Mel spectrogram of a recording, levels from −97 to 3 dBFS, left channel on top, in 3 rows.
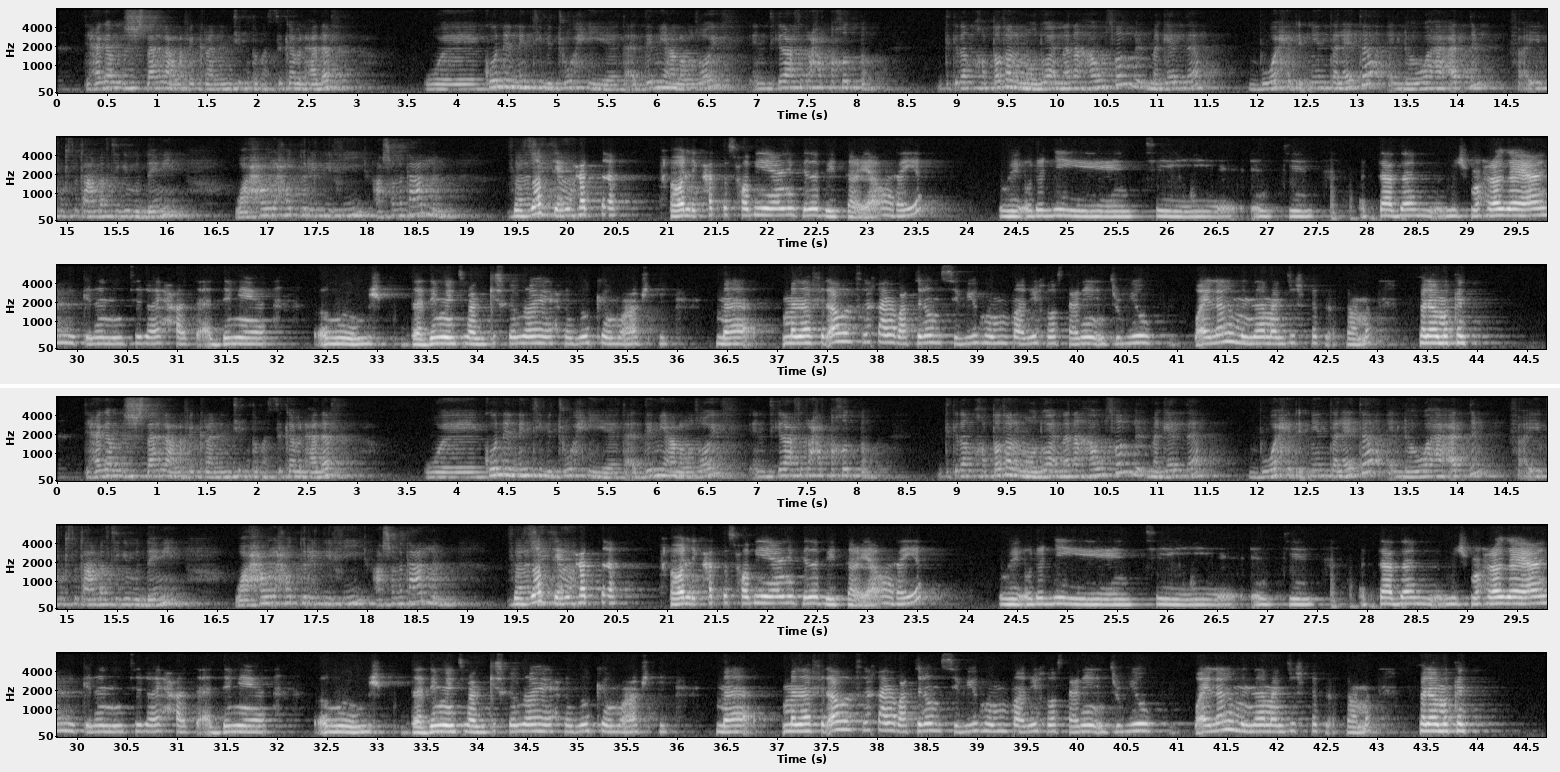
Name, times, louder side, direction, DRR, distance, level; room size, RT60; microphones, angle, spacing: voice 1, 0.3-2.8 3.7-8.2 8.8-11.5 11.9-14.3 14.6-18.9 19.4-20.1, equal, 15° right, 2 dB, 3.1 m, -28 dB
voice 2, 19.4-20.5 21.0-23.6 24.3-27.5 27.9-31.9 32.4-35.9 36.4-36.8 37.1-40.8 41.2-43.0 43.4-43.9, equal, ahead, 12 dB, 0.8 m, -18 dB
27.0 x 14.5 x 9.6 m, 0.86 s
head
